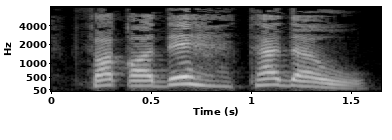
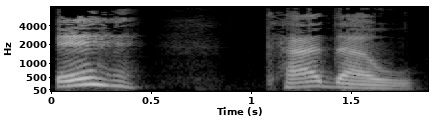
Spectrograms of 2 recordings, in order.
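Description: First: فقد اهتدوا read slowly in one breath, the hamza of اهتدوا silent and swallowed into فقد; joined recitation. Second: اهتدوا said slowly alone, opening with a clear "e" as in "ehtadu"; starting with hamza. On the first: Teacher recites the verse to students, slow linked Quranic reading. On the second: Teacher shows students how to start the word, slow clear demo. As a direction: begin اهتدوا with a kasra-voiced hamza, drawn out. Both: Shown as a demonstration.

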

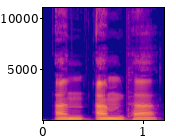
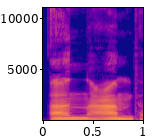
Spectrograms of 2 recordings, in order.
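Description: First: "انعمت" with a second glottal hit after the noon; wrong hamza. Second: "انعمت" with a soft ayn after the noon; soft second sound. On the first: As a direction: strike the vowel after ن in "انعمت". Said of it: "غلط خواهد بود". («انعمت» با همزه به جای عین) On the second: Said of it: "دومیشو باید نرم بگیم". («انعمت» با عین نرم) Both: Shown as a demonstration.

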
